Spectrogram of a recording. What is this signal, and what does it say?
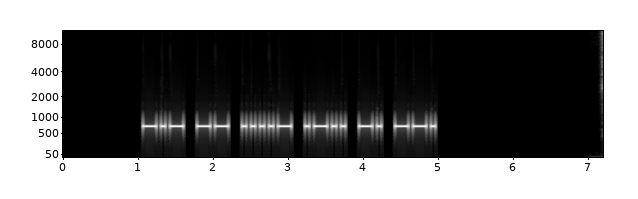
Morse code, heard as a keyed tone, about 21 wpm, 700 Hz. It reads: KM4LNG
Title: USA Call Signs - 6 Characters - 20wpm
